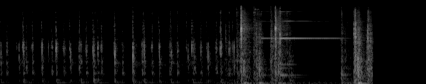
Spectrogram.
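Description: Typewriter sound effect: rapid key strikes for about two seconds, then the bell rings once and a couple of heavier clacks follow before it stops.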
